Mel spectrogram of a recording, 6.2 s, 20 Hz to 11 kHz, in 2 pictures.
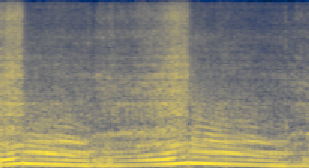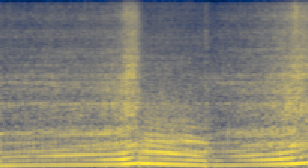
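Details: Nissan 240SX drift car just after a new head gasket, revving with sharp pops coughing out the intake filter; owner first suspected excess fuel or timing, though timing was checked repeatedly; broken turbo compressor fins, failed compressor wheel.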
